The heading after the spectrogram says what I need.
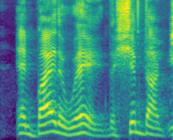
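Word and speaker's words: གཞི་བདག: 它的发音是 Shibda，我们要发出 B 这个音 Shibda。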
